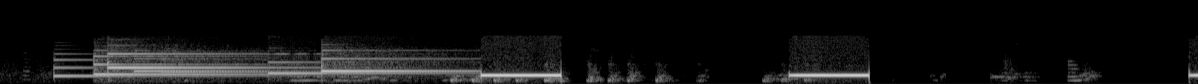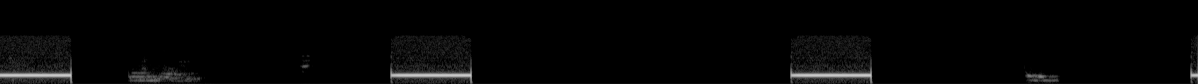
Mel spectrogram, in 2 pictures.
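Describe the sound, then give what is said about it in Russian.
Telephone line tones sound while a call is being transferred: a short melodic tone sequence comes first, then five evenly spaced, steady low beeps separated by quiet gaps. “Сейчас соединю с Мариной.”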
